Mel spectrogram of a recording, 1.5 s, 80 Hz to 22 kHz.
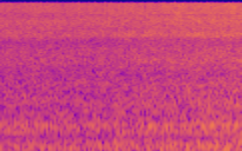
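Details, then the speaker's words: Carrier Infinity 58MVC080 furnace, flood-damaged and repaired with a replacement gas valve, inducer, pressure switches and board: the blower fan comes on a few seconds after the burners fire, a steady, even rush of air with no rattle or scraping, running normally. "It fired, and within a few more seconds the blower fan will turn on. There comes the blower fan."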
